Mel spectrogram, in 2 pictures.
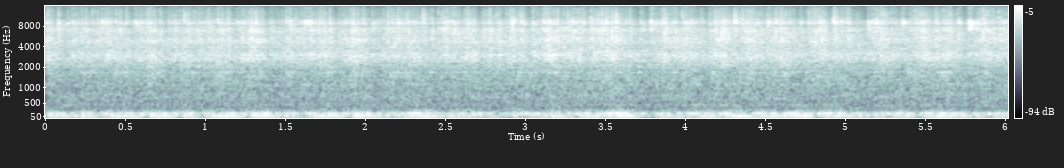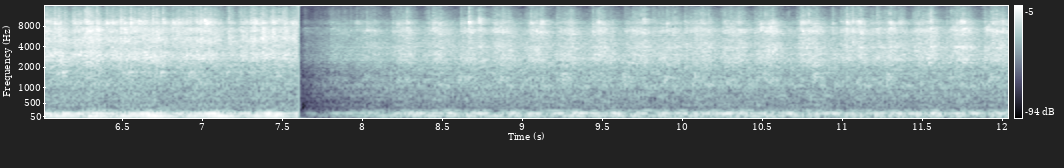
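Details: Blazer after transmission repair, next-day restart to check fluid before test drive; steady even low rumble throughout with no knocks, flare or slipping: normal running.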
